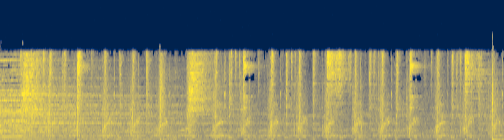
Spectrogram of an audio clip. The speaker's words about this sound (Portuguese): Alegria, minha gente! Quero ouvir só as palmas agora!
